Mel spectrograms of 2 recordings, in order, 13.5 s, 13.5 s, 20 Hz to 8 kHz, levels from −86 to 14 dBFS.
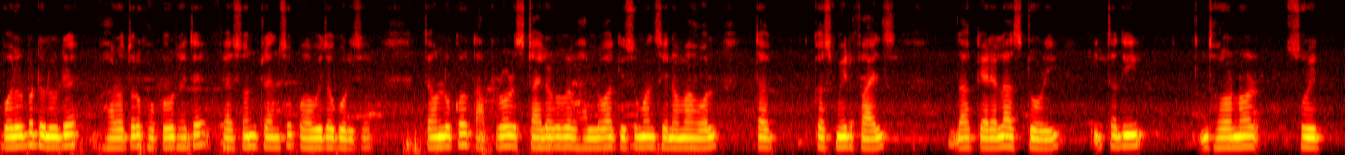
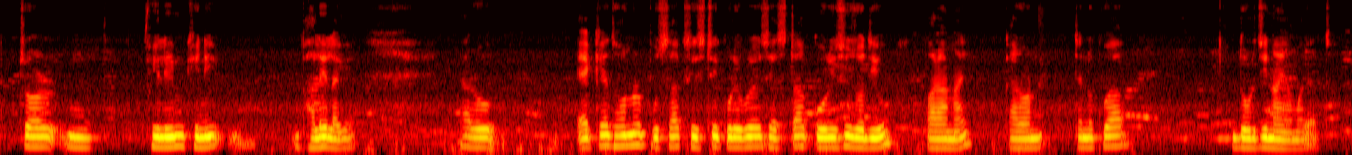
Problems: background conversations at intervals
